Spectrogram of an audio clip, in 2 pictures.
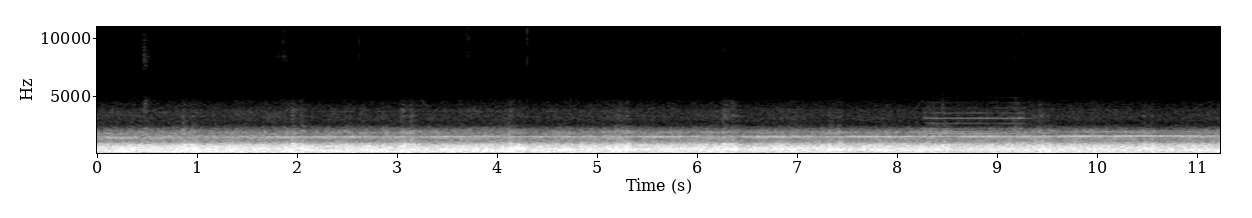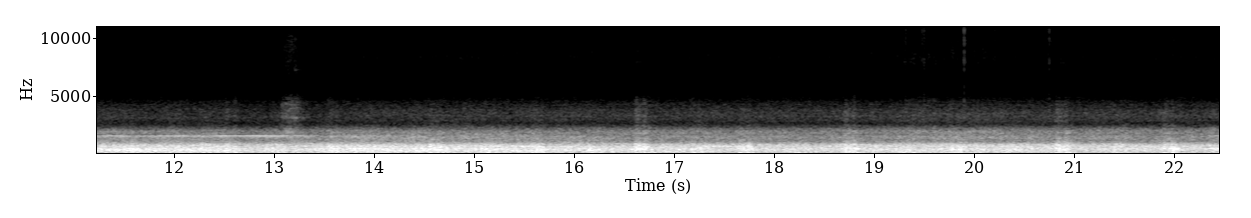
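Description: Diesel railcar running at speed, heard from inside the passenger cabin: a steady engine and rail rumble, with a faint whine that rises slightly in pitch and fades out about halfway through.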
